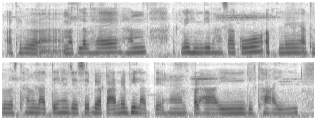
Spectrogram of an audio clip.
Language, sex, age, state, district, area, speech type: Hindi, female, 45-60, Uttar Pradesh, Mirzapur, urban, spontaneous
